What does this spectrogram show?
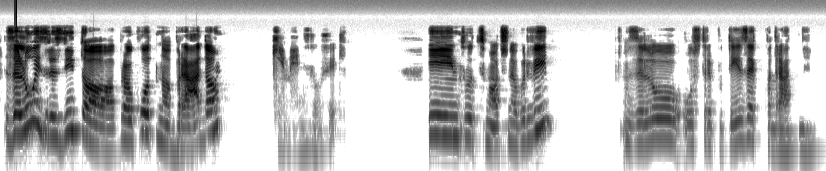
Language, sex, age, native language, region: Slovenian, female, 30-49, Slovenian, Central Slovenia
